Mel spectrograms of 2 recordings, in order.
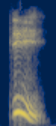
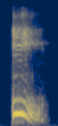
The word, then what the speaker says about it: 一: But in this case, we have to pronounce it as the fourth tone. It should be E. E.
